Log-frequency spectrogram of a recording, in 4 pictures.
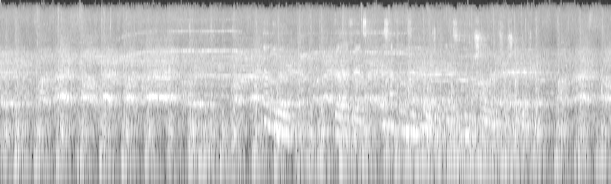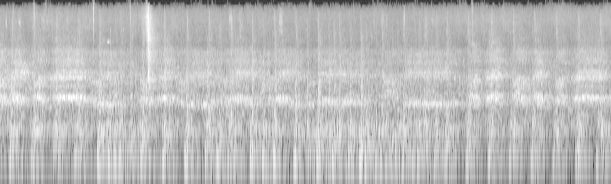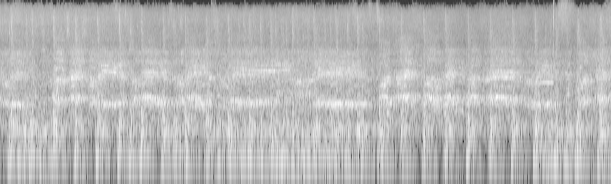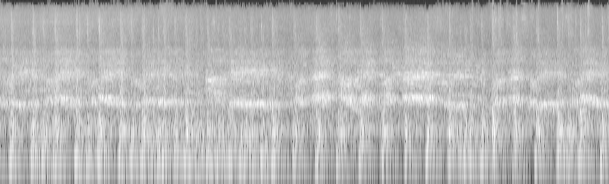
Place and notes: Millerntorstadion, guest fan block - supporters start bengal flares
FC St. Pauli against Werder Bremen, nearby the guest fan block. Before game starts, guest supporters start bengal flares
